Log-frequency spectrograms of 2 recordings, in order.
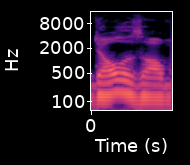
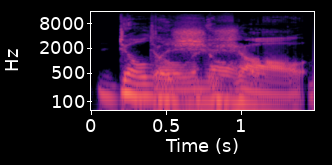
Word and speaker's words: Dolezal: So it's going to be the year of the Dolezal once again. Oh, excuse me. I keep forgetting it's pronounced Dolezal.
